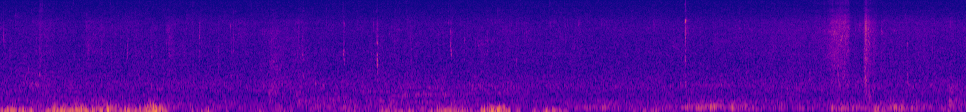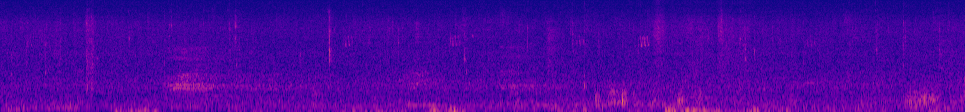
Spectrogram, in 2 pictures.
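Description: Steady rain falls outdoors during home cooking of sweet-sour pineapple sambal, a continuous hiss with a few low thunder rumbles early on, moderately faint and without speech.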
